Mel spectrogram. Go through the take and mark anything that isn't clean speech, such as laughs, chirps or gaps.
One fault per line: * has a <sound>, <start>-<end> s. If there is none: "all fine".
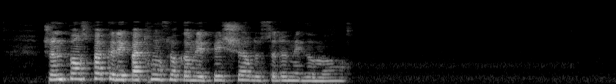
all fine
